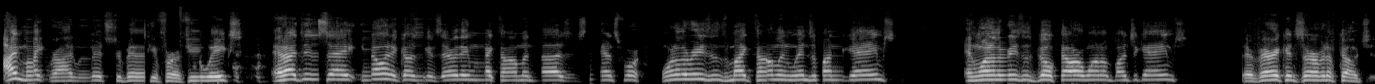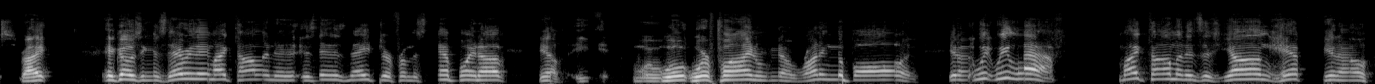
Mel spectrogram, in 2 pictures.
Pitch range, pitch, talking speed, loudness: 190-220 Hz, 205 Hz, 200 wpm, -23 LUFS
